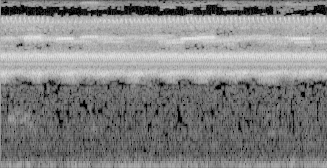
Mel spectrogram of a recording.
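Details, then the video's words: Nighttime crickets and other insects recorded in Cape Cod marshland, a dense, steady high-pitched trilling chorus that runs without pause, layered over a low constant hum. "Nighttime Cricket Sounds"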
